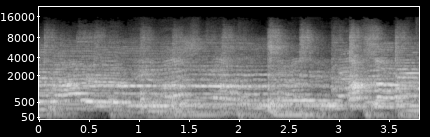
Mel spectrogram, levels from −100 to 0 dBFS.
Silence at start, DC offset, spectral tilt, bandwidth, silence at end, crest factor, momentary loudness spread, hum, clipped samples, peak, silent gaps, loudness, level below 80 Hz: 0 s; under 0.1%; -3.5 dB/octave; 14 kHz; 0 s; 16 dB; 5 LU; none; under 0.1%; -2 dBFS; none; -17 LUFS; -52 dBFS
